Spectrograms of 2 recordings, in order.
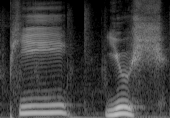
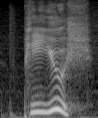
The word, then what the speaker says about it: Piyush: My pronunciation is Piyush. Piyush.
